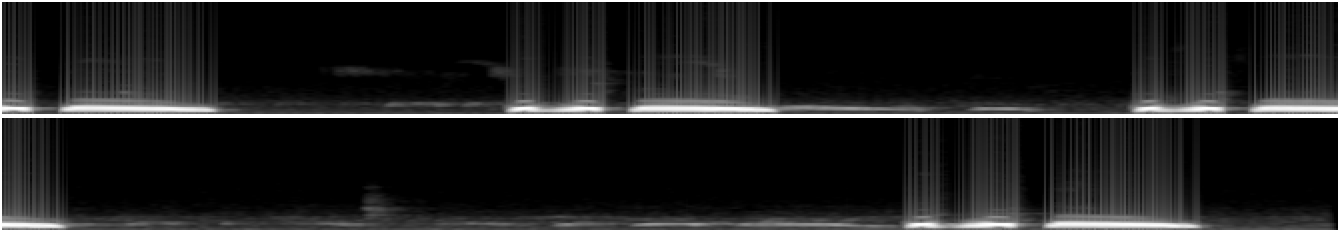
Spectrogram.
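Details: Spotted dove kept as a decoy, giving insistent cooing to provoke and lure wild doves: four low, mellow coo phrases, each a quick stuttered double note then a longer drawn-out coo, spaced about two to four seconds apart, with faint softer notes between.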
